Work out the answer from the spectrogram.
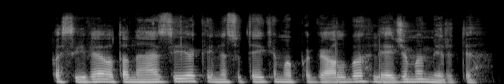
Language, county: Lithuanian, Marijampolė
